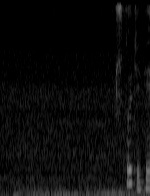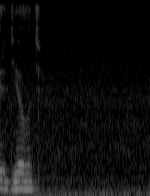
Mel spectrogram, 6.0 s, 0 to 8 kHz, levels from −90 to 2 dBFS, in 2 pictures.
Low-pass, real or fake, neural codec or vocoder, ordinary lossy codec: 7.2 kHz; real; none; none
